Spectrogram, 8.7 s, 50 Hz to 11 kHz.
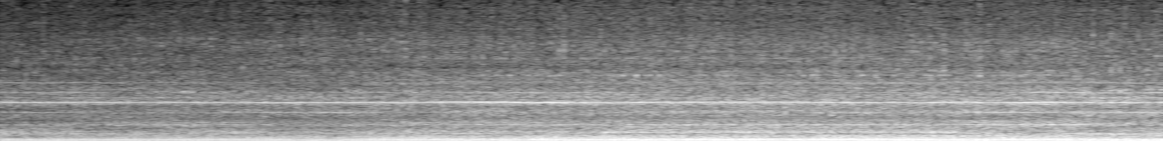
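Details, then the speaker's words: Lincoln Bulldog 5500 welder's small single-cylinder engine after carburetor cleaning and a new power switch: steady, even running with no misses, surging or knocks. "I'm going to go ahead and make sure it works so I'm going to crank it up right quick now we're good to go"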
